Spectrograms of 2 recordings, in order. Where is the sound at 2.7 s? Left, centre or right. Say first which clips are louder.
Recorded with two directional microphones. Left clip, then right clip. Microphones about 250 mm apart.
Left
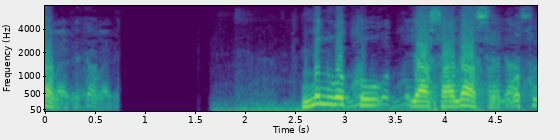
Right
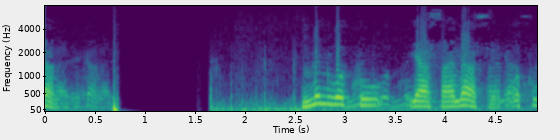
Left 3 dB; left.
